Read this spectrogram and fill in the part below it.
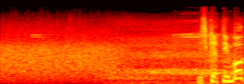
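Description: A referee blows a short whistle blast.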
